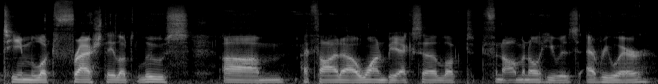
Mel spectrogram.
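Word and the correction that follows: Wan-Bissaka: Juan Bissaka. It continues. We came back from the break, and he still can't pronounce names.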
